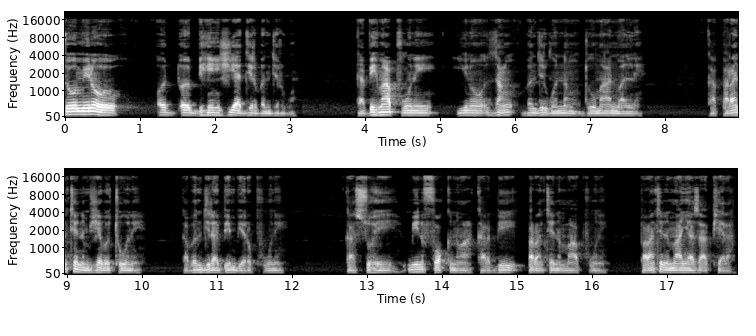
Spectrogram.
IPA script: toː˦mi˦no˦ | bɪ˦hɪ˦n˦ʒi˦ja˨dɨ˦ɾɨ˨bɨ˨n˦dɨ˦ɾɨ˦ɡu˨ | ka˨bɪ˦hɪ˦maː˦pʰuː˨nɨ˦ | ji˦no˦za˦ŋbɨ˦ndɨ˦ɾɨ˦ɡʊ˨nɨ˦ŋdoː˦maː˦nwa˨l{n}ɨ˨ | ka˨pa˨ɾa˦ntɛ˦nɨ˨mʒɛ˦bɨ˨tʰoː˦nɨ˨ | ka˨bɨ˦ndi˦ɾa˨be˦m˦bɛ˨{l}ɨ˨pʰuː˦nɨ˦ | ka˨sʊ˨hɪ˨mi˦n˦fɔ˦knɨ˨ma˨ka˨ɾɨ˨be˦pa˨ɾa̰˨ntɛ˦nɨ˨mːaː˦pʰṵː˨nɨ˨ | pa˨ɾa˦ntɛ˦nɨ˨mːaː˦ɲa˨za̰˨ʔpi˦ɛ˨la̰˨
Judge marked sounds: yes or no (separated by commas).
yes, no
